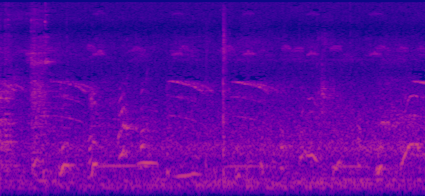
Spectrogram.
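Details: Bernese Mountain Dogs meeting for the first time, one dog whining in a string of thin, steady, drawn-out tones with brief rising and falling slides, repeated several times, over a noisy background.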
